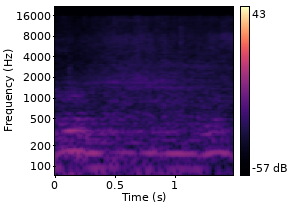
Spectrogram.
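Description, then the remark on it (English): A steady, low engine drone with a harmonic hum holds for a second and a half, loud and even throughout, like a motorcycle revving as it rolls past. “Is that a motorcycle?”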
